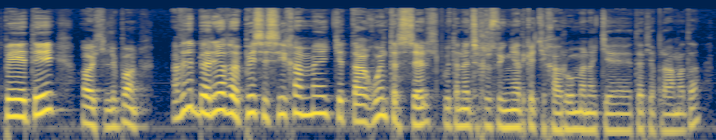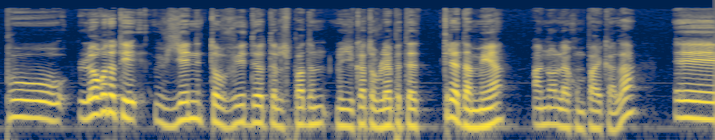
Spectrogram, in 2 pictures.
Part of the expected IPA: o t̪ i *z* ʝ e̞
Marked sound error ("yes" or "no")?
yes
